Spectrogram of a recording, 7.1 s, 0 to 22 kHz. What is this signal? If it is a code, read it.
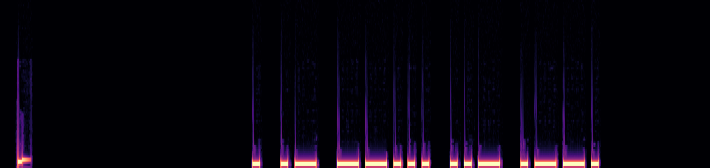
Morse code, heard as a keyed tone, about 17 wpm, 700 Hz. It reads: EA7UP
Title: DXCC-100 Call Signs - 5 Characters - 17wpm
